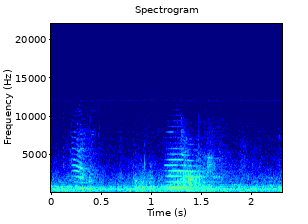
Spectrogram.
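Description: Faint, distant voice of a person speaking away from the microphone, in two short phrases about half a second and about a second in.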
